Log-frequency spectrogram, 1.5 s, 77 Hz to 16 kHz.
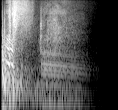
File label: ricochet; dead or alive 2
